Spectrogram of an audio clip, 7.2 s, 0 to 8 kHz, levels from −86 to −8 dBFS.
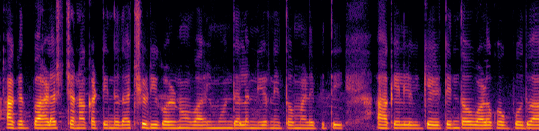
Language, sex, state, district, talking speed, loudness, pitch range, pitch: Kannada, female, Karnataka, Bidar, 175 wpm, -23 LUFS, 190-195 Hz, 195 Hz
